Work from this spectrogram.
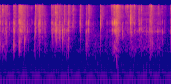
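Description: A Pokémon card booster pack wrapper is torn open and crinkled up close, giving a string of sharp, irregular plastic crackles and rips over a steady low hum.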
